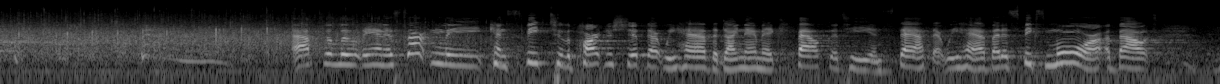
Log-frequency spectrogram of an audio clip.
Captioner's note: applause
